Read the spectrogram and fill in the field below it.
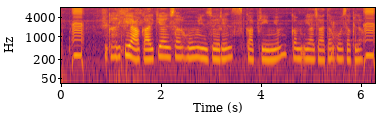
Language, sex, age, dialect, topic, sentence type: Bhojpuri, female, 18-24, Western, banking, statement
